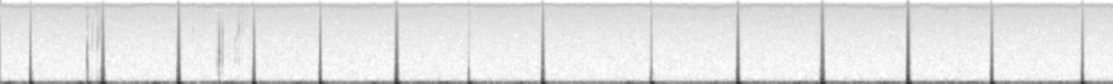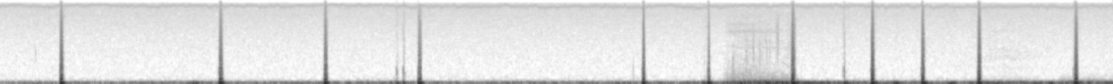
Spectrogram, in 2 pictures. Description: doing exhale holds tryin to make her go slow slow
